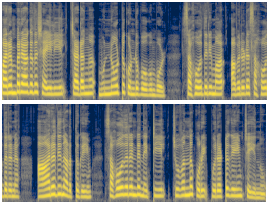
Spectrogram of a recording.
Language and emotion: Malayalam, neutral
